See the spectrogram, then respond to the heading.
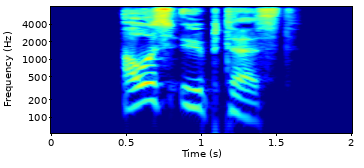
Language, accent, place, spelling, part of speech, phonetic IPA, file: German, Germany, Berlin, ausübtest, verb, [ˈaʊ̯sˌʔyːptəst], De-ausübtest.ogg
- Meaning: inflection of ausüben: 1. second-person singular dependent preterite 2. second-person singular dependent subjunctive II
